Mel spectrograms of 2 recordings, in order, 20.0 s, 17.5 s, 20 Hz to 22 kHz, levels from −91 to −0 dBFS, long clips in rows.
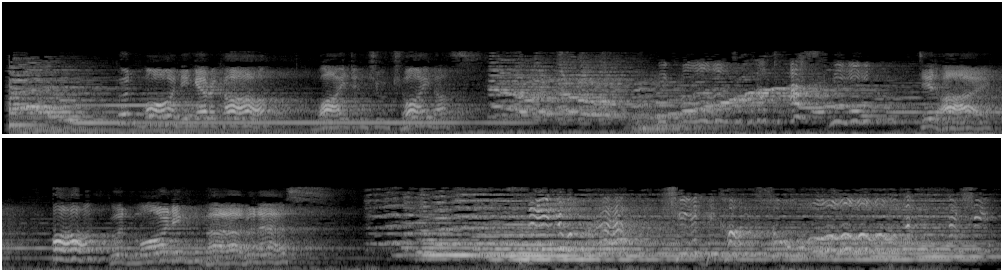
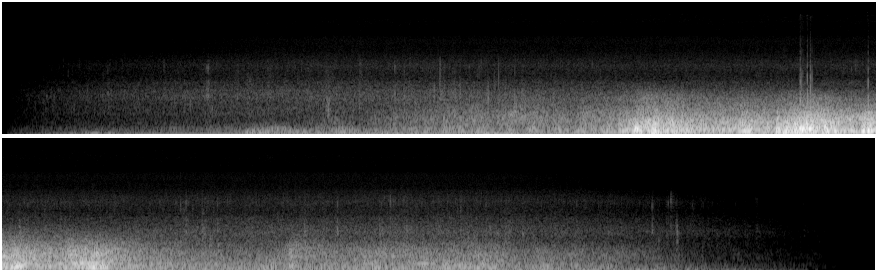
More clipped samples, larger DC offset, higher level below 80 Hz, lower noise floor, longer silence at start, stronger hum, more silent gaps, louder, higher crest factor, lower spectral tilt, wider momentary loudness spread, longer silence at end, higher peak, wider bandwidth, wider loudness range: neither; second, under 0.1% vs 0.5%; second, -64 dBFS vs -28 dBFS; second, -56 dBFS vs -79 dBFS; second, 0.05 s vs 2.5 s; neither; neither; second, -34 LUFS vs -18 LUFS; about the same, 18 dB vs 22 dB; second, -1 dB/octave vs -12 dB/octave; second, 14 LU vs 26 LU; second, 0 s vs 3.3 s; second, -16 dBFS vs 0 dBFS; first, 5.6 kHz vs 4.2 kHz; second, 7 LU vs 24 LU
